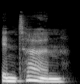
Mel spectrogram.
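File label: "intern", British English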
